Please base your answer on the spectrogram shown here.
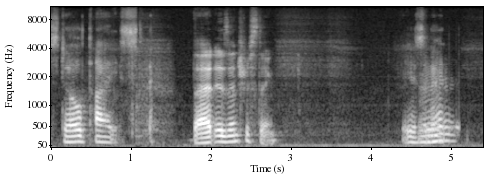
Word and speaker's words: Theis: Stuart, I want to correct you on the pronunciation of that last name because my wife's last name is the same. Interesting. It's Tice.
